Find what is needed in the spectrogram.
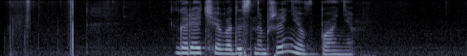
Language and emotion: Russian, neutral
